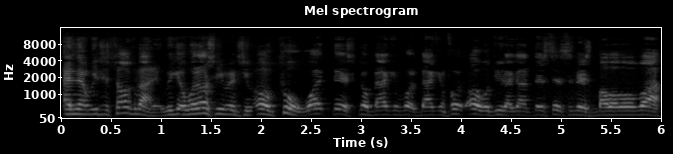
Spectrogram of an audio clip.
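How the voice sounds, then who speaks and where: Loud and animated, a man talks at a high pitch and a very fast pace with ordinary pitch variation and hardly any pauses. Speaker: convention art vendor, former retail salesman. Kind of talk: casual chat. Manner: fast, animated.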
